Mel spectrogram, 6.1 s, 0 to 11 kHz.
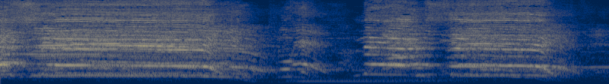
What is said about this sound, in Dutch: En we gaan even met z'n allen keihard Nancy. Nancy roepen op drie. Dan komt je. 1, 2, 3. Nancy!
